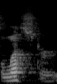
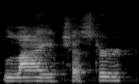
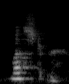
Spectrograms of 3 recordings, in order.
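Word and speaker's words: Leicester: everybody bye and it's Lester that's how you pronounce the name of it looks like Li Chester but it's Lester Mass they have funny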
